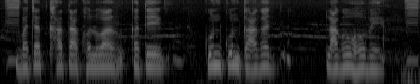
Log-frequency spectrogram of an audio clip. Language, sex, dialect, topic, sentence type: Magahi, male, Northeastern/Surjapuri, banking, question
